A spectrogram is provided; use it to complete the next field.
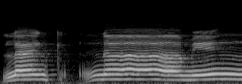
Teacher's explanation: ikhfa hakiki di sini disamarkan dengan tebal 2 harakat. Min ra-nya dibacakan tebal.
